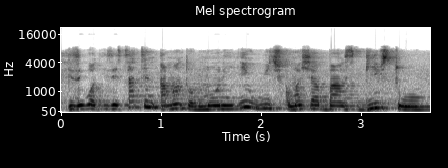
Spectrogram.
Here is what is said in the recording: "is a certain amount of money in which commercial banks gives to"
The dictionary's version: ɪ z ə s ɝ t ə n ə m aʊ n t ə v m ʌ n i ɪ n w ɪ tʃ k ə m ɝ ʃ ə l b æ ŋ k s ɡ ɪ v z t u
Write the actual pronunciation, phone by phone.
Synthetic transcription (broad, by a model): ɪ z ə s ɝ t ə n ə m aʊ n t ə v m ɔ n i ɪ n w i tʃ k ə m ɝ ʃ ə l b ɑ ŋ k s ɡ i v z t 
